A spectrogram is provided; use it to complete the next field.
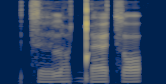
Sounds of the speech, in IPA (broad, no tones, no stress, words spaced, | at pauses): t͡sɛ̤lɑ̤ ɡ͡ǃæt͡sɒ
